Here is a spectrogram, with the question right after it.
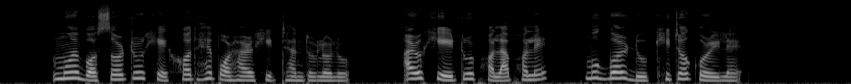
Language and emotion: Assamese, sad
